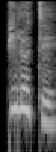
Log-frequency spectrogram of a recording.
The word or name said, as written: piloter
